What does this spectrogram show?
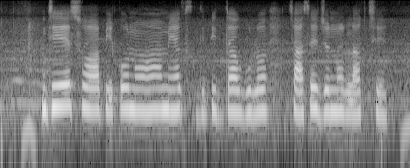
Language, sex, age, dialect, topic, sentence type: Bengali, female, 18-24, Western, agriculture, statement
